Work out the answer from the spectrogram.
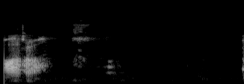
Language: Pashto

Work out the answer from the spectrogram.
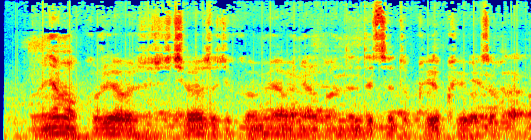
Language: Kinyarwanda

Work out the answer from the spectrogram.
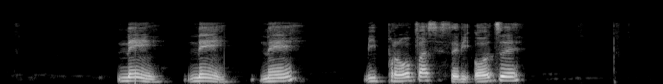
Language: Esperanto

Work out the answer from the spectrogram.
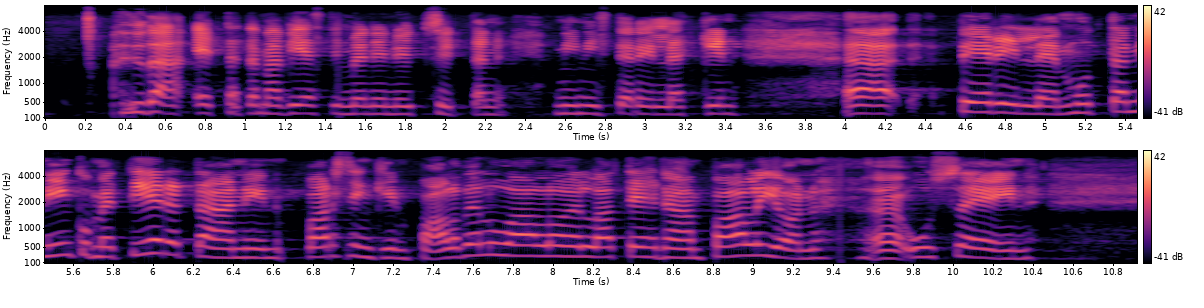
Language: Finnish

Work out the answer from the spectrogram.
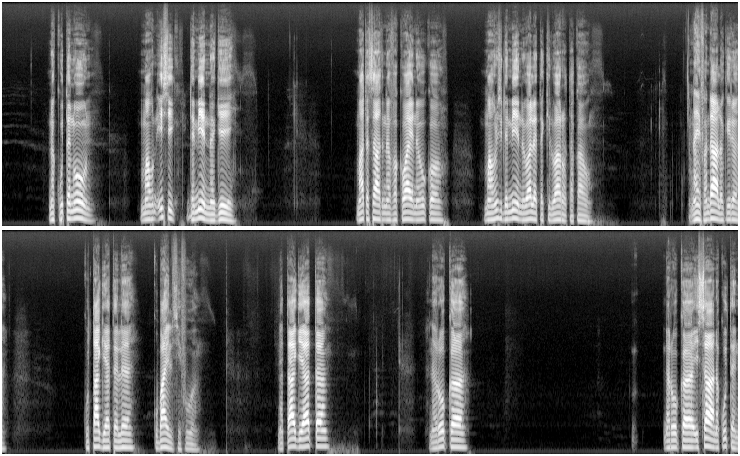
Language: Geser-Gorom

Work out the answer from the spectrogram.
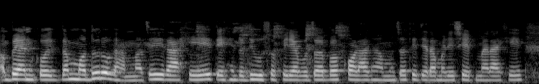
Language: Nepali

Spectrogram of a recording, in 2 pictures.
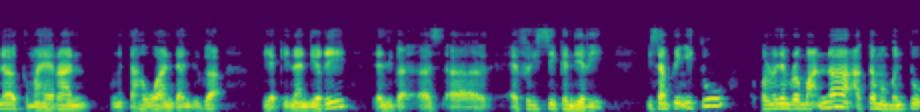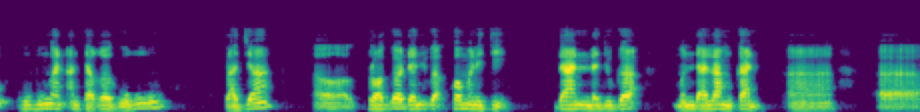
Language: Malay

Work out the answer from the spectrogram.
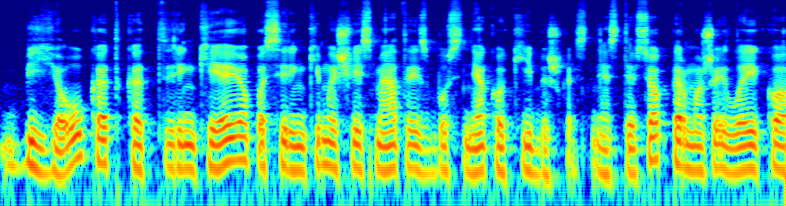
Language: Lithuanian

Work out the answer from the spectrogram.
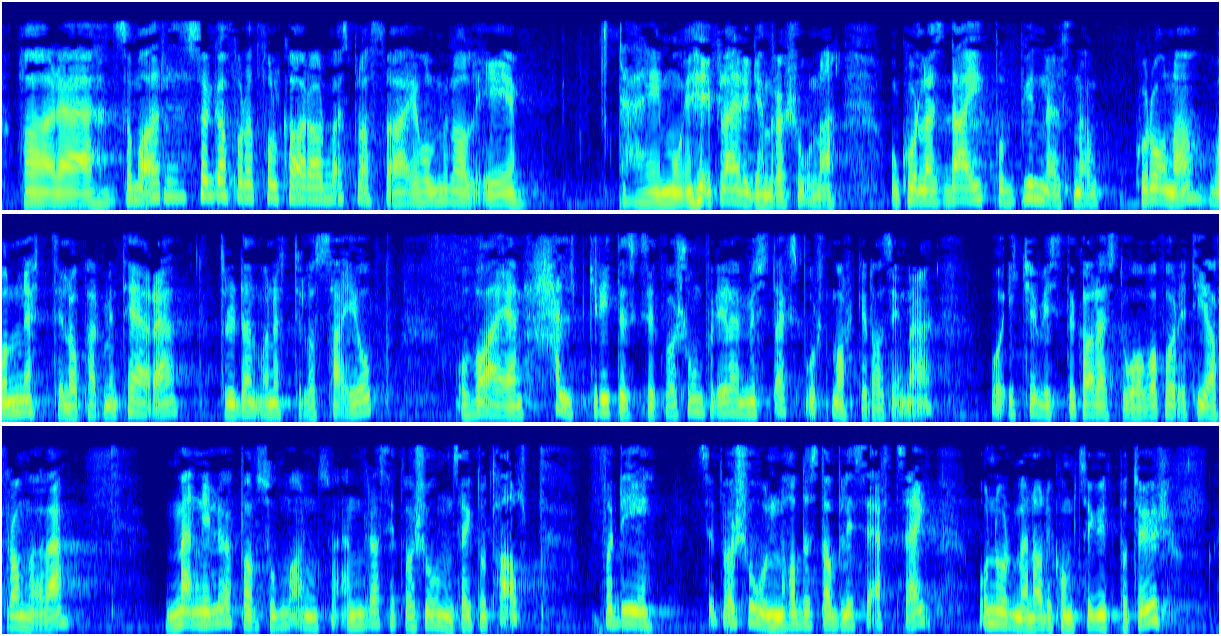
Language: Norwegian Nynorsk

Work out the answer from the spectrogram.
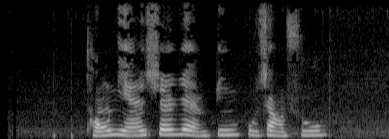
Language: Chinese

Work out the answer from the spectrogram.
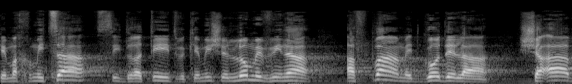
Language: Hebrew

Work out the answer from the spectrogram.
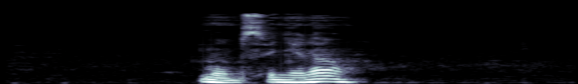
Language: Latvian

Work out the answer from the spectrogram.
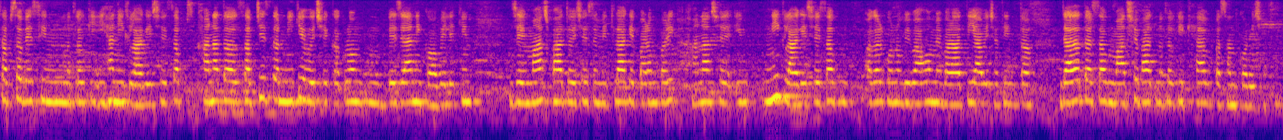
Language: Maithili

